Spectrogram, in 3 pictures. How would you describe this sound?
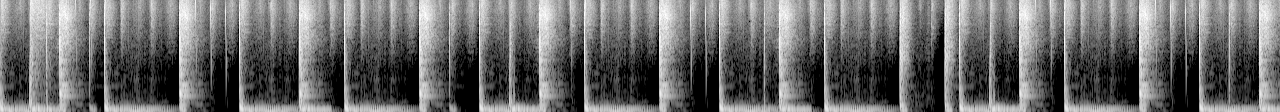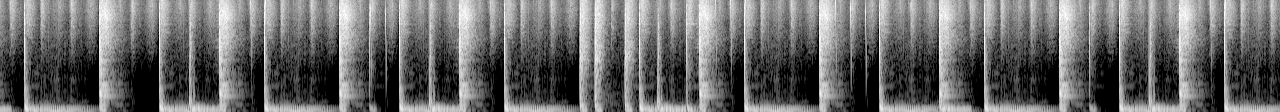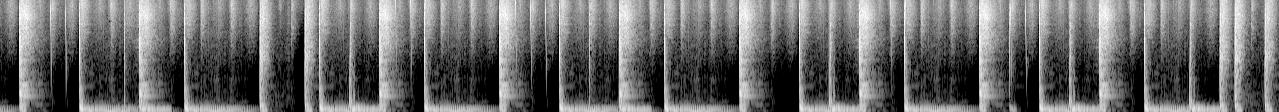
idm or downtempo drumloop with fills created by me, Number at end indicates tempo
drumloop, downtempo, loop, beat, drum, idm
